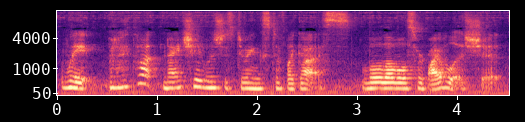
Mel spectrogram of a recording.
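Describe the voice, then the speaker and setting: A woman acting in an audio drama as a wry, cautious young female villain who plans briskly, with a dry, sarcastic manner. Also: mid-range voice, slight background noise, lightly acted, rough recording. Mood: serious, wary.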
